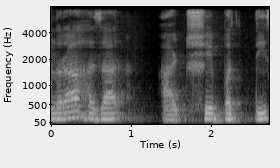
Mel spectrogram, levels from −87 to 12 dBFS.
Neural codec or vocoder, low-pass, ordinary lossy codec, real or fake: vocoder, 24 kHz, 100 mel bands, Vocos; 7.2 kHz; none; fake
